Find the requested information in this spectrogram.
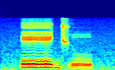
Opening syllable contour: high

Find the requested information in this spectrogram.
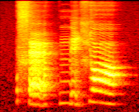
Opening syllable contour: falling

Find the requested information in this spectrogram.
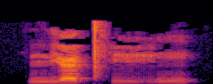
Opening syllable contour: high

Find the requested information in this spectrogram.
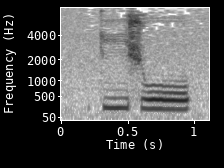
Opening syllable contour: high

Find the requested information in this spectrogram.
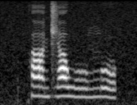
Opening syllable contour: high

